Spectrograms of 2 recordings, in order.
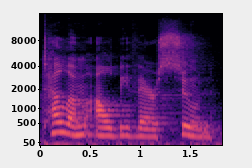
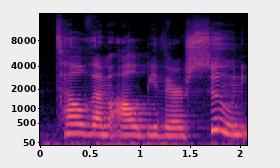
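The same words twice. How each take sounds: First: "Them" is reduced to a short "em". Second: "Them" is said as a full word. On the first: "another way of saying tell them is tell them" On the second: "instead of saying"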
